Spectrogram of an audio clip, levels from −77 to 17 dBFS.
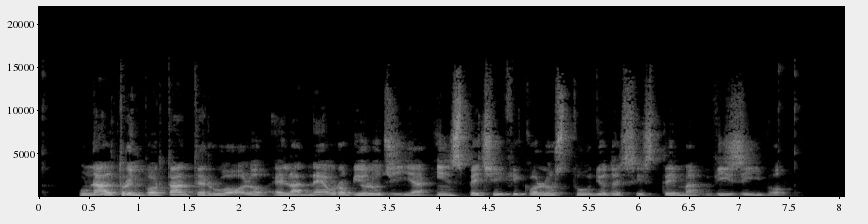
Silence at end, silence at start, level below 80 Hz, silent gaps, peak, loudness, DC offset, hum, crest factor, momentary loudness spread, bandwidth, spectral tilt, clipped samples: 0.6 s; 0.4 s; -64 dBFS; none; -4 dBFS; -23 LUFS; under 0.1%; none; 20 dB; 7 LU; 16 kHz; -4 dB/octave; under 0.1%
